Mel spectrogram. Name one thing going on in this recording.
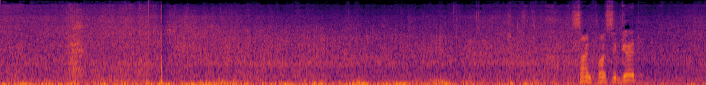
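Bicycle tyres rumble and rattle over wooden boards.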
